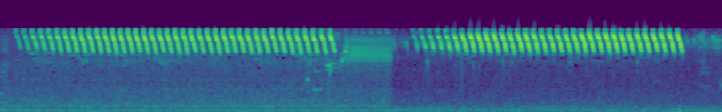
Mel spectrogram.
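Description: Sparrows chirp in a fast, even, buzzy trill that runs for several seconds. After a brief rough pause a second long trill follows, loud and close with no other sound.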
